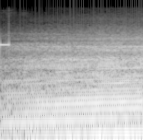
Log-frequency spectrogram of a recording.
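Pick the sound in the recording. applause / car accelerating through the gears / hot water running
car accelerating through the gears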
